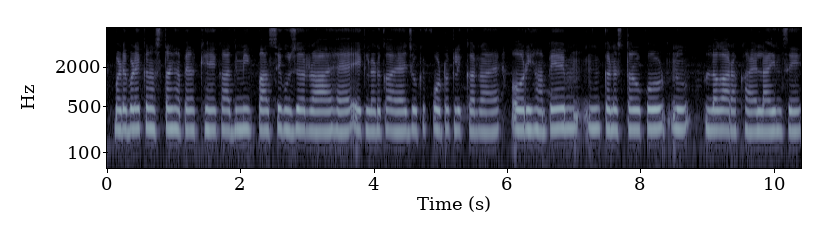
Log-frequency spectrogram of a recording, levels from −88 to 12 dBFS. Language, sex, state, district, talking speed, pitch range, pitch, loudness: Hindi, female, Uttar Pradesh, Muzaffarnagar, 215 wpm, 215-225 Hz, 220 Hz, -32 LUFS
